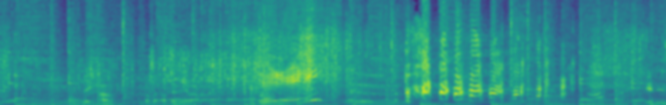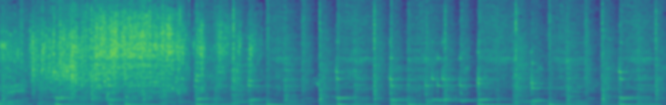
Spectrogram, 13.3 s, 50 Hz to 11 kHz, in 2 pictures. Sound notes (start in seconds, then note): 3.5 laughing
